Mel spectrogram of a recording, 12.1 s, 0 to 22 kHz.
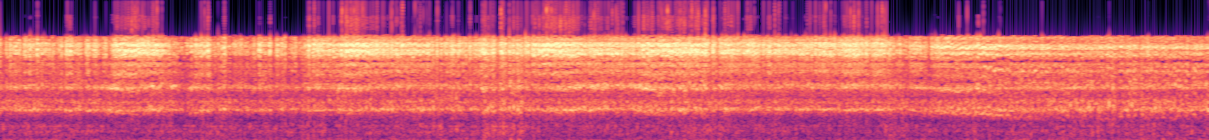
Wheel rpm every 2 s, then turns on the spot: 230, 230, 230, 230, 230, 200.
none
